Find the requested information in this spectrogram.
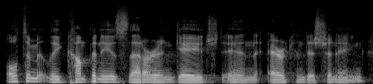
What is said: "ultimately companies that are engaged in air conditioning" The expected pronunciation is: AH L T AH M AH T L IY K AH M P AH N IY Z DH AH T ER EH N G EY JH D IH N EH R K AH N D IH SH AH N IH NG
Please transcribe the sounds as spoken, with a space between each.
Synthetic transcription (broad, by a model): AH L T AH M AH T L IY K AH M P AH N IY Z DH AH T ER EH N G EY JH D IH N EH R K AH N D IH SH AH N IH NG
